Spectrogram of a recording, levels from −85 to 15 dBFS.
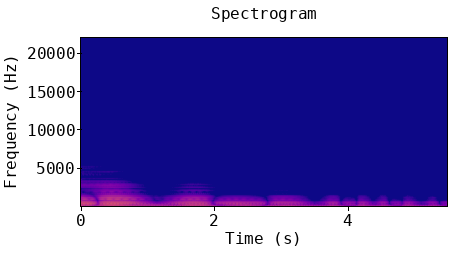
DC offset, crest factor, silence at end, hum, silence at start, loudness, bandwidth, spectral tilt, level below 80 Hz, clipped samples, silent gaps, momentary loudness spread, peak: under 0.1%; 20 dB; 0 s; none; 0 s; -44 LUFS; 5.4 kHz; -10 dB/octave; -58 dBFS; under 0.1%; none; 18 LU; -24 dBFS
